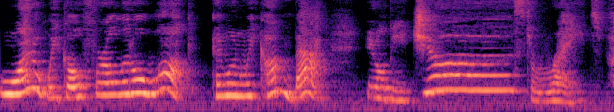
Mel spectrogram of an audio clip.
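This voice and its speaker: Putting on a character voice, a woman speaks fairly slowly at an extremely high pitch. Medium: read story.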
